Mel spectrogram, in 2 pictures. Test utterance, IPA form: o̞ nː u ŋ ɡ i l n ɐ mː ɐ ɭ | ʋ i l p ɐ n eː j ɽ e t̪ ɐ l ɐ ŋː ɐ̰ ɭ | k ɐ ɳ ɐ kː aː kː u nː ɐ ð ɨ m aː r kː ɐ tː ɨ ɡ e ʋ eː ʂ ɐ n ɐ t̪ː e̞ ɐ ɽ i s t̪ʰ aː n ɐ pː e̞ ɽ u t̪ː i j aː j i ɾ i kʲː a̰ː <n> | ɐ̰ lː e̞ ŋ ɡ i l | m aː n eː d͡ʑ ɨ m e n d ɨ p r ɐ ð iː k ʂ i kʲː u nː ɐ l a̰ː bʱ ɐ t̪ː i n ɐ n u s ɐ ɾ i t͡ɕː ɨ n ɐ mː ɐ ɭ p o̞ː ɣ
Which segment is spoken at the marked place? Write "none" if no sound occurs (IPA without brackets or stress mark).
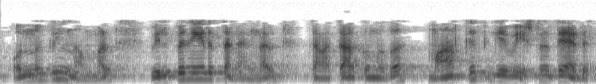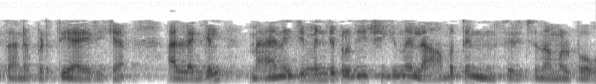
m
